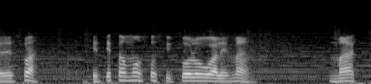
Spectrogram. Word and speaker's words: Dessoir: Dessoir es un apellido francés que se escribe Dessoir, se pronuncia Dessoir.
